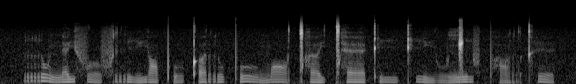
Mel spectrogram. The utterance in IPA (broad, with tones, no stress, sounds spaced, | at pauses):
r u˥˩ n ɛ˧ j f ʊː˧˩˧ f r i˧˩˧ j ɒ˨˩ pʼ u˨˩ kʼ ʌ˧ r u˧ pʼ uː˥˩ m ɔː˥˩ ǀʰ ɜ˧ j ǀʰ ɛː˧ kʼ iː˧ kʰ i˥˩ j u˧˩˧ ŋ͡ǁ i˥˩ f pʰ ɒ˨˩ r kʰ ɪ˥˩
